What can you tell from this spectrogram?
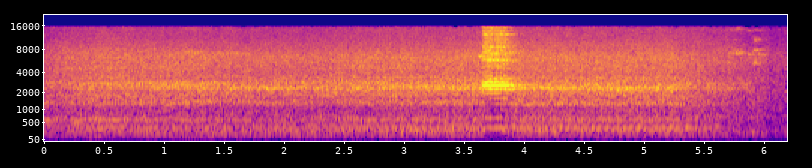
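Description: A motor vehicle running steadily, with a short horn toot partway through; the sound fades away near the end.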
